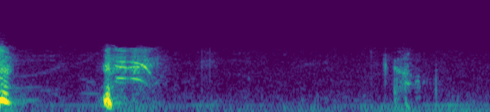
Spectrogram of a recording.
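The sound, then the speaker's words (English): Coughing from a feverish, weak patient during a doctor's bedside visit: a few short, harsh bursts, the first two strong and the last fainter, with quiet gaps between. “Cough hurts.”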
